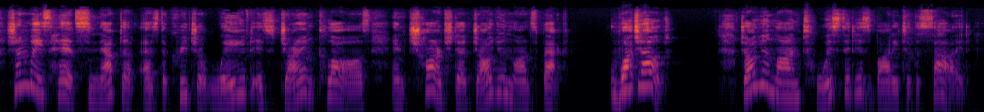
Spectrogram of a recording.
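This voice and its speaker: A woman reading a story aloud as dramatic, expressive scripted narration. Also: mid-range voice, unhurried, few pauses. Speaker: audiobook reader.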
